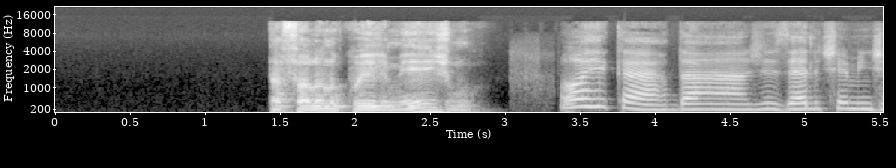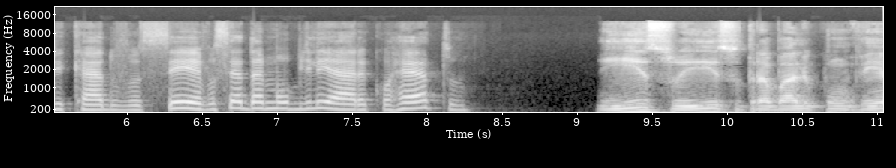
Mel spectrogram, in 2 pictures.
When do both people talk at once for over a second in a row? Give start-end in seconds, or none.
none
